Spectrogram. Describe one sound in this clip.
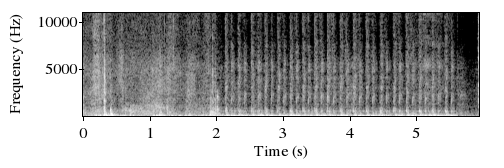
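A gear lever knocks and rattles as it is moved.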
